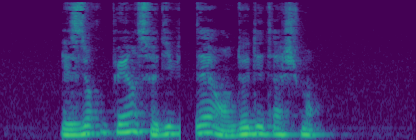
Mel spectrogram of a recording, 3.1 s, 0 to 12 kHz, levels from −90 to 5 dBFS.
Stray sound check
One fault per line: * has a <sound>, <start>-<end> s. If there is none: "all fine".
* has a dropout, 1.4-1.5 s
